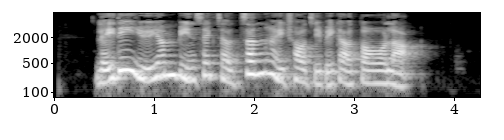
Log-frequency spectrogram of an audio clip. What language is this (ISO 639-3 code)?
yue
